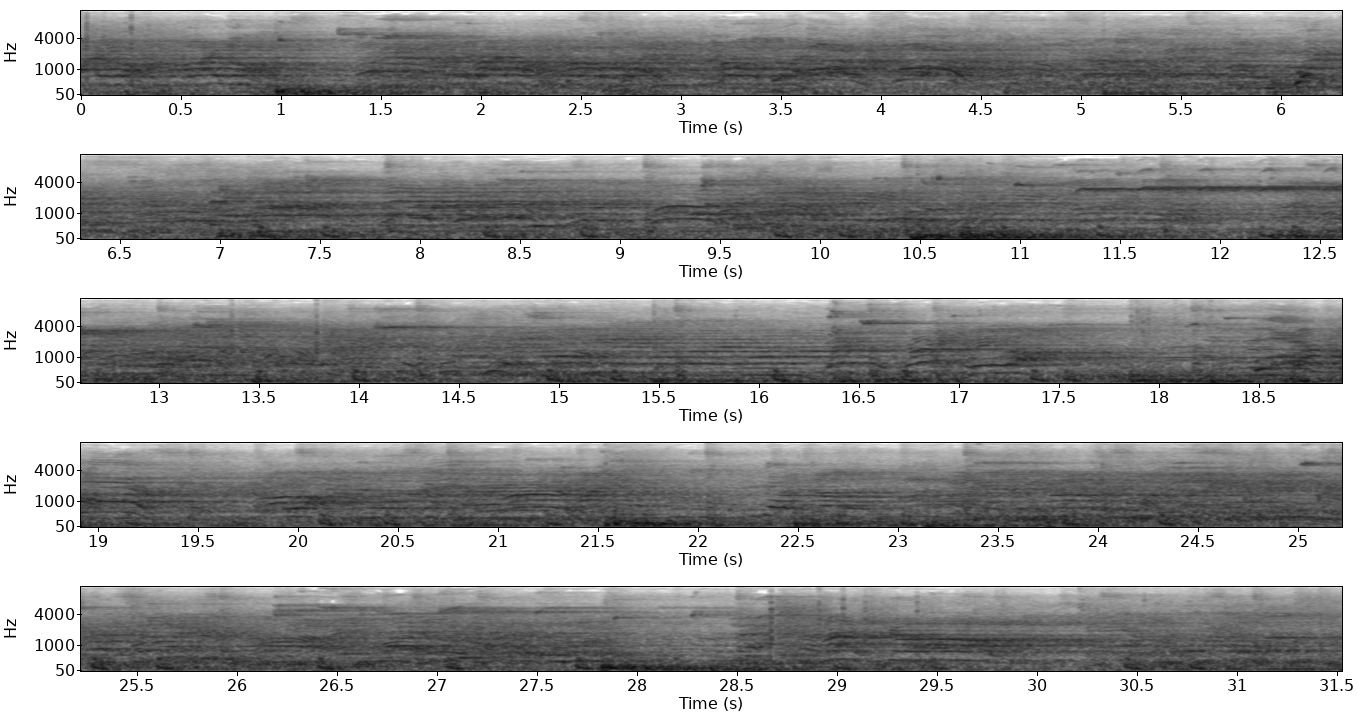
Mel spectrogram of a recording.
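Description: Foam dodgeballs being thrown and hitting the wooden gym floor and players, giving many short dull thuds. Players shout and call out throughout, all echoing in a large gymnasium.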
